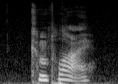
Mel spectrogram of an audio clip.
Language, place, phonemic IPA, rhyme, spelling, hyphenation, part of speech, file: English, California, /kəmˈplaɪ/, -aɪ, comply, com‧ply, verb, En-us-comply.ogg
- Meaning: 1. To yield assent; to accord; to acquiesce, agree, consent; to adapt oneself, to conform 2. To accomplish, to fulfil 3. To be ceremoniously courteous; to make one's compliments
